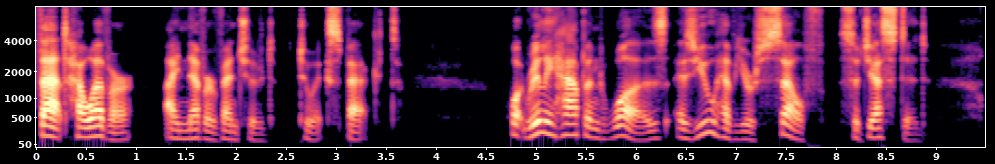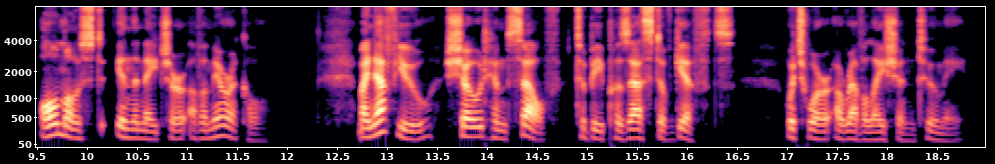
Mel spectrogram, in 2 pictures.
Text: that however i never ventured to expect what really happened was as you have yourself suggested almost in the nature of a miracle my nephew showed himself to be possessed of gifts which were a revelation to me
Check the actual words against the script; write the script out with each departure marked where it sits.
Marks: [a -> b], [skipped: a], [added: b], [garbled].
that however i never ventured to expect what really happened was as you have yourself suggested almost in the nature of a miracle my nephew showed himself to be possessed of gifts which were a revelation to me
